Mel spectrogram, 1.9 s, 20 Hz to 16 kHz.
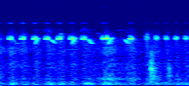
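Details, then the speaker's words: Automotive circuit tracer receiver on sensitivity 3 (high) beeping with rapid, even high-pitched chirps about eight a second while lighting, as it picks up the transmitter's signal on the wire being traced inside the vehicle. "I'm going to go to 3, which is high sensitivity. You see, you hear it, hopefully. It's beeping and it's lighting"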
